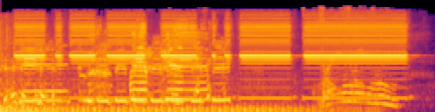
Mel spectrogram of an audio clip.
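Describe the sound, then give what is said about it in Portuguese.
In cold weather, a voice loudly imitates the horn of a man's arriving motorcycle honking, holding buzzy, nasal tones through several stuttering bursts before a final wavering note that slides downward and stops. “e buzinou.”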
